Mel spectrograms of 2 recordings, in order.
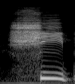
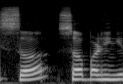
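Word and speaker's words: sheep: Next देखें, यहाँ पर है नीज, शीप, इसको शीप पढ़ें, एस एच को श पढ़ें ना कि स पढ़ेंगे तो गलत प्रोनाउंसिएशन हो जाएगा। एस एच का साउंड जो है श आता है, जैसे यहाँ पर हिंदी में मेंशन किया है, इसको सीप ना पढ़कर शीप पढ़ें।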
